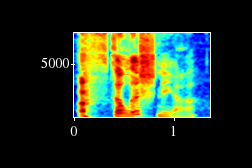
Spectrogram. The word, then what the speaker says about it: Stolichnaya: No, I had a waitress on a cruise line who was from Russia, and I said, how do you say Stoli? I mean, how do you say that appropriately? She goes, it is Stolichnaya.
